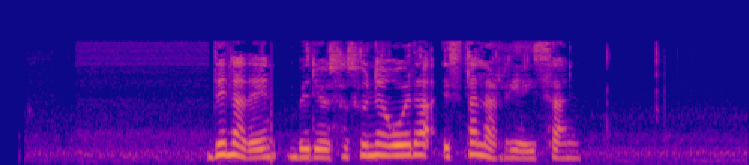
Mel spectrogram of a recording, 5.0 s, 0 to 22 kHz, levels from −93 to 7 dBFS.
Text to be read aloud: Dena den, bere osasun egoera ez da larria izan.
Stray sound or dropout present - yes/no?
no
